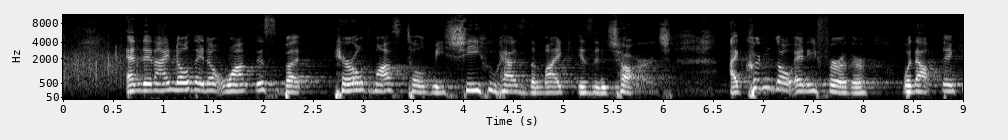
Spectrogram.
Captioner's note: applause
